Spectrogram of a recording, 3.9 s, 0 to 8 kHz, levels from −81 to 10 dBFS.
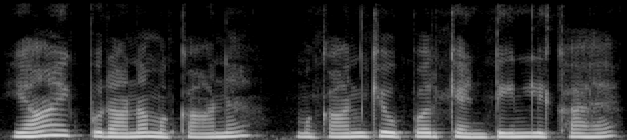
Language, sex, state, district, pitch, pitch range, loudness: Hindi, female, Gujarat, Valsad, 220 Hz, 210-230 Hz, -13 LUFS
